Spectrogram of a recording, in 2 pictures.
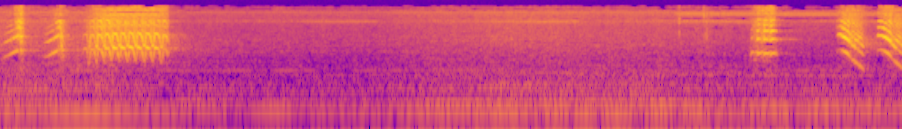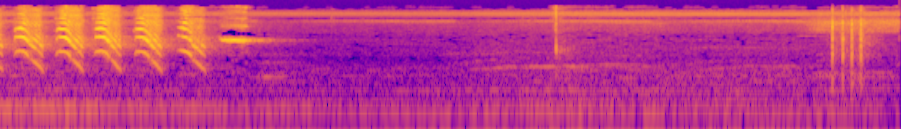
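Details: Lively adult Javan myna giving a lure call to draw replies from other mynas: a rapid run of about seven steeply descending squeaky notes near the middle, with a rustle before it and steady low background hum.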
